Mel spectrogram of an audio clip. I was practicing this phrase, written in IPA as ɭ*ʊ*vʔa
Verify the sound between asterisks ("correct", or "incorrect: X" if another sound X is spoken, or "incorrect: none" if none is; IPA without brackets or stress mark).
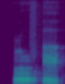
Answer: incorrect: u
